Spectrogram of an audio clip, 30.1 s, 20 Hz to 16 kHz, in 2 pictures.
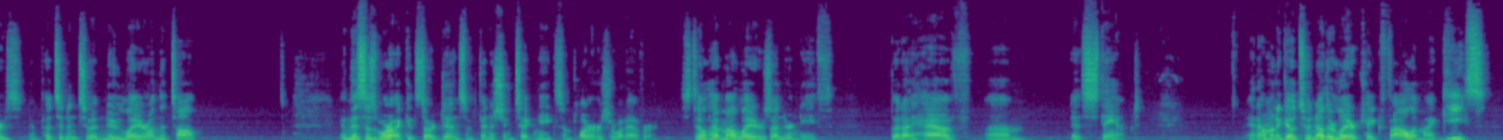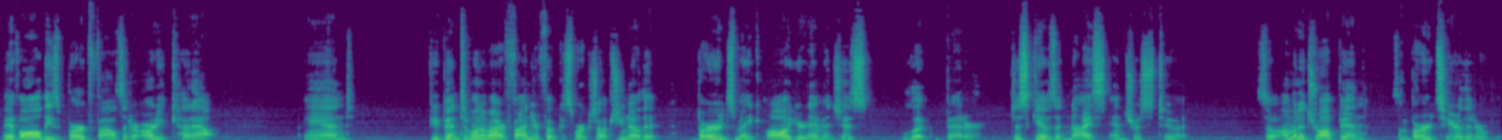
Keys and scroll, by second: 29.2 super+t.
